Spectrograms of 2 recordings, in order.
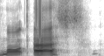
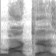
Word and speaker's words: Marques: He said Mark Ass. Mark. It's got a Q in there anyway. Mark, not Marcus, but not Mark Up. Fortnite and Marques Brownlee.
